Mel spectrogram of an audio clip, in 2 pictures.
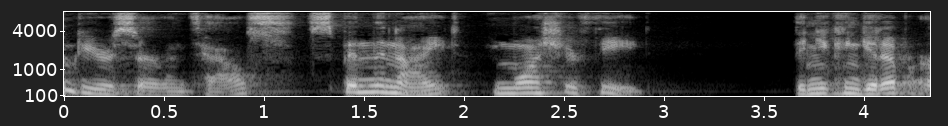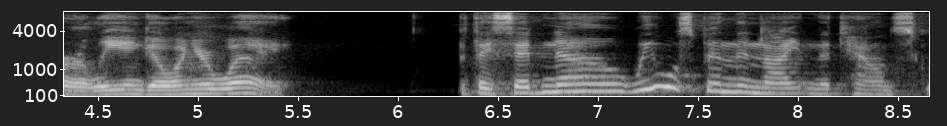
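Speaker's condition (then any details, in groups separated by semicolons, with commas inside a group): No condition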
